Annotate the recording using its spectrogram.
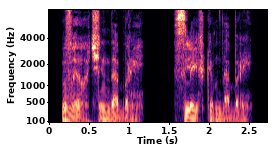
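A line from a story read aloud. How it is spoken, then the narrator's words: Mumbling. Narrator (Russian): пробормотал он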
